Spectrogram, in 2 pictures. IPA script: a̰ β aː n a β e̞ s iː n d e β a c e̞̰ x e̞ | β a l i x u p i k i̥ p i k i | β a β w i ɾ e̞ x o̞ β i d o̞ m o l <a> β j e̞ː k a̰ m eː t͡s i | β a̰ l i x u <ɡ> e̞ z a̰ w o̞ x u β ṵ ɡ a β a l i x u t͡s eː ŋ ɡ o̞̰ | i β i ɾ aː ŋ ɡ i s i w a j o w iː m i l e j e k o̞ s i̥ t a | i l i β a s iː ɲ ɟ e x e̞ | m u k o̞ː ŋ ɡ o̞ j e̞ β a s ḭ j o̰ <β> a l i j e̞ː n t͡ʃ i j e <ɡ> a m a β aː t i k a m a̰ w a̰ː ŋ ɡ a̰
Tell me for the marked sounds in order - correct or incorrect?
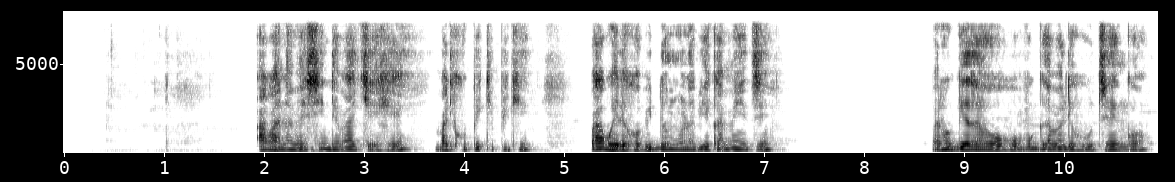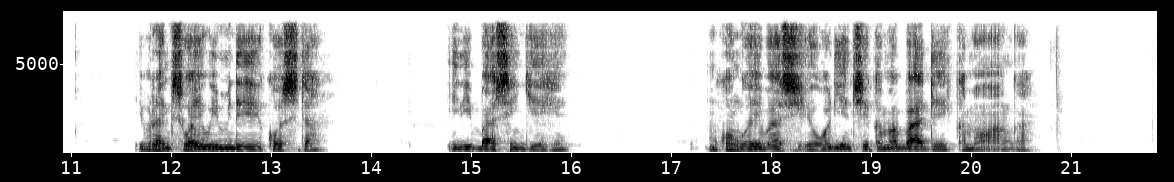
correct, correct, incorrect: w, incorrect: k

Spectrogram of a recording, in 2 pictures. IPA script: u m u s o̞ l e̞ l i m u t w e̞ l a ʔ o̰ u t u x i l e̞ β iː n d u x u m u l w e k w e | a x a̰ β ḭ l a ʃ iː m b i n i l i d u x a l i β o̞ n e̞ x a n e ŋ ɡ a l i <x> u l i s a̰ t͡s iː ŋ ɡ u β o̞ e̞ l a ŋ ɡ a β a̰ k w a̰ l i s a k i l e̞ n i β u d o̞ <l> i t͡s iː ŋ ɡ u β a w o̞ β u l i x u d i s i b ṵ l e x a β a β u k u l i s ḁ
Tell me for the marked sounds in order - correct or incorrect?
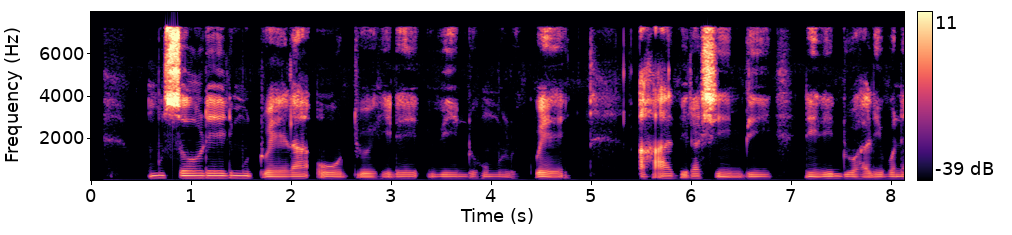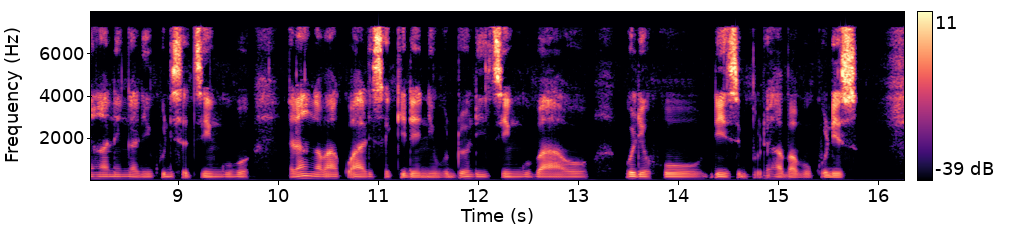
incorrect: k, correct

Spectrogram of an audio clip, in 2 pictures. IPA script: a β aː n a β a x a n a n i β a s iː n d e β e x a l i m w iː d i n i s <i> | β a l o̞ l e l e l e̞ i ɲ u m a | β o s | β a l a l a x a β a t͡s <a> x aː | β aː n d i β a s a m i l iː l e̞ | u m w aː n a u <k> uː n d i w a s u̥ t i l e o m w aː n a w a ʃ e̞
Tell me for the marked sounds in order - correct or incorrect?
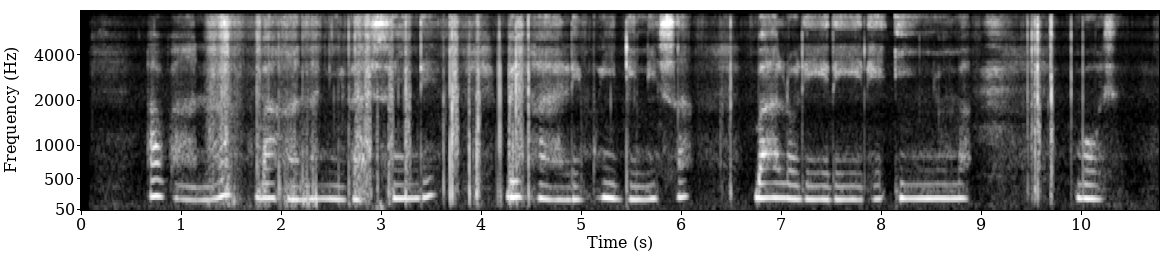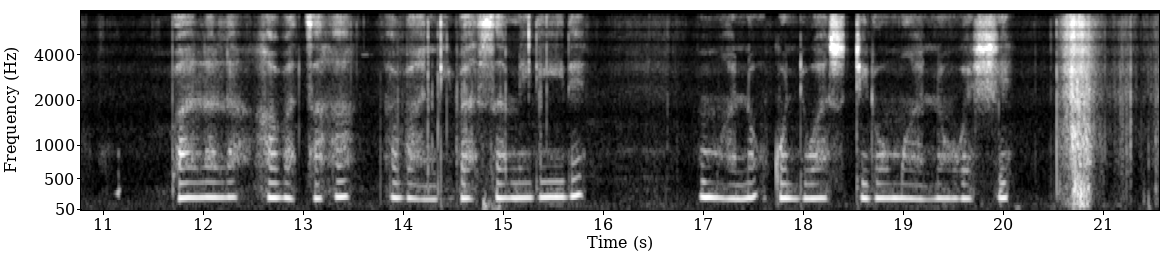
incorrect: a, correct, correct

